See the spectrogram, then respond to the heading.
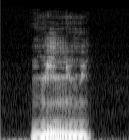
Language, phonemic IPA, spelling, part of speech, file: French, /mi.nɥi/, minuit, noun, Fr-minuit.ogg
- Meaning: midnight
